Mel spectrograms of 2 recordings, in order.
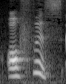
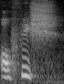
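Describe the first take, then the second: First: The word has a standard English pronunciation. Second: The word has a Bengali-influenced pronunciation.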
